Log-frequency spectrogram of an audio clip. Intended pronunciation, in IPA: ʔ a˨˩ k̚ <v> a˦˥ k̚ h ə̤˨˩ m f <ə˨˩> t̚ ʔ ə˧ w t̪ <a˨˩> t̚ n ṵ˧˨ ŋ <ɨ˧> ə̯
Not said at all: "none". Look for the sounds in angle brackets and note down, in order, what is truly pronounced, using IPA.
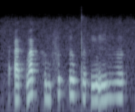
v, ə˦˥, ə˨˩, ɨ˧

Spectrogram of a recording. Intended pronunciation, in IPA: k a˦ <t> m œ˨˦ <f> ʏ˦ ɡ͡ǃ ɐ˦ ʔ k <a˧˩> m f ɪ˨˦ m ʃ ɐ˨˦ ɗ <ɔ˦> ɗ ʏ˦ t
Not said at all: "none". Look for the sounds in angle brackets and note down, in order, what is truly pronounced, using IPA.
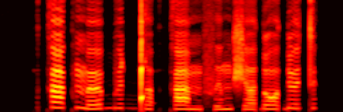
k, b, a˧˩, ɔ˦

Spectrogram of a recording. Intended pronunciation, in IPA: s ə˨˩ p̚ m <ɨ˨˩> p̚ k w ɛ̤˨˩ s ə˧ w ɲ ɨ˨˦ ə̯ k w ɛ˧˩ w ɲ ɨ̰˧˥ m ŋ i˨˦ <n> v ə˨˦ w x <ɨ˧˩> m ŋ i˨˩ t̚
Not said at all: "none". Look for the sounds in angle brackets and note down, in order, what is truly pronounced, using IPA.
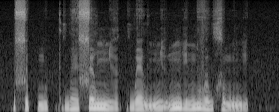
ɨ˨˩, n, ə˧˩

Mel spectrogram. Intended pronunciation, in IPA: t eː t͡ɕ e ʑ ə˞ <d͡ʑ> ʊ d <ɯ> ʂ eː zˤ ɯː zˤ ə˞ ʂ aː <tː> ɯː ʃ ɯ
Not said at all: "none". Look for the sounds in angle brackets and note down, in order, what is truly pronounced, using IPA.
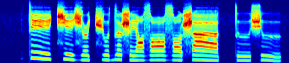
t͡ɕ, ə, tː

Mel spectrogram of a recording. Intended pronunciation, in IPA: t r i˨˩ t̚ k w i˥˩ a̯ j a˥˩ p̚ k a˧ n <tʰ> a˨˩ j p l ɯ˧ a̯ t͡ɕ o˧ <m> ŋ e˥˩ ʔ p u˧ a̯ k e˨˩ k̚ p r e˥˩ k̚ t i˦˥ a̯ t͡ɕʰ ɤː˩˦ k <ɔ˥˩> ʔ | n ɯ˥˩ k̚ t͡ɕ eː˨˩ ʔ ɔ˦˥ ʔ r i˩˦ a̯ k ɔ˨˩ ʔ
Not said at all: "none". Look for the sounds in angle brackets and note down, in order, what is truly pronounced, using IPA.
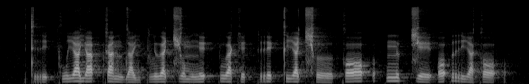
d, m, ɔ˥˩

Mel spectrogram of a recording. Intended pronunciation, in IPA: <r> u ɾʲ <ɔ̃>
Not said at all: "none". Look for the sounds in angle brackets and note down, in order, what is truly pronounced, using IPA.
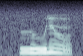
l, õ

